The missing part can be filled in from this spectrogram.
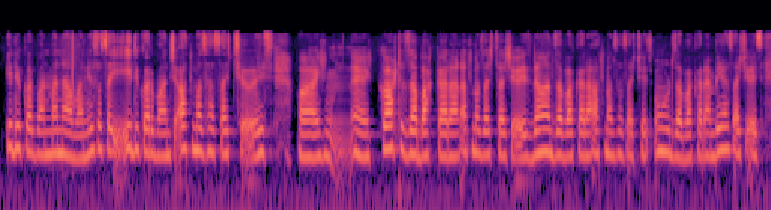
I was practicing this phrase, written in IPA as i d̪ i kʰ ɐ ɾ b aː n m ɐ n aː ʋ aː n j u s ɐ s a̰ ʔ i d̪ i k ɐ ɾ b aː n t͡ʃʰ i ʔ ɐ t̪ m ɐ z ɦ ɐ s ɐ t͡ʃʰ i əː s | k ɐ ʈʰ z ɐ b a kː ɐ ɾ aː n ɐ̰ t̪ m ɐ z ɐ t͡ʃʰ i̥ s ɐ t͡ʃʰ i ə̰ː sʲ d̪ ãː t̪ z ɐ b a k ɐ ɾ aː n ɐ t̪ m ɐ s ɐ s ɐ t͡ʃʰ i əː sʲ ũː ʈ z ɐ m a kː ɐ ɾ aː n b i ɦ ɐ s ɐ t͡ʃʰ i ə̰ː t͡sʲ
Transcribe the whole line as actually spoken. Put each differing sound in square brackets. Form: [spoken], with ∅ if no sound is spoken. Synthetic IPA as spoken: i d̪ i [k] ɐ ɾ b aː n m ɐ n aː ʋ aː n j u s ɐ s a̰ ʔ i d̪ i k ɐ ɾ b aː n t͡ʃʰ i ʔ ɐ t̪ m ɐ z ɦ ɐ s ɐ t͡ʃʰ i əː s | k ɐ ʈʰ z ɐ b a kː ɐ ɾ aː n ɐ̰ t̪ m ɐ z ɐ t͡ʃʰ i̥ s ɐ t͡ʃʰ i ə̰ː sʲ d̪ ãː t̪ z ɐ b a k ɐ ɾ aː n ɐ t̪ m ɐ [z] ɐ s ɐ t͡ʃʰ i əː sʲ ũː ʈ z ɐ [b] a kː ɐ ɾ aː n b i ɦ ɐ s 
